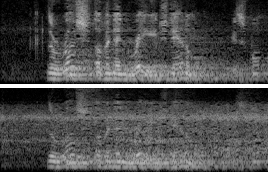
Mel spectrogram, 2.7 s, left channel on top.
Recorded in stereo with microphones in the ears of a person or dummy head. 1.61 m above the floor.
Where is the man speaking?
30° left (ahead or behind), 1.7 m.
